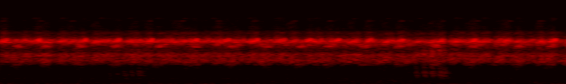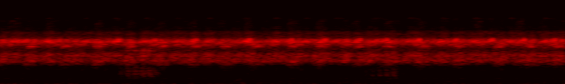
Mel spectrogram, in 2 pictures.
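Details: Frog mating chorus on a quiet countryside night in rice-planting season, a steady high trill throughout, with short lower croaking bursts from a closer frog about four times, spaced a few seconds apart.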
